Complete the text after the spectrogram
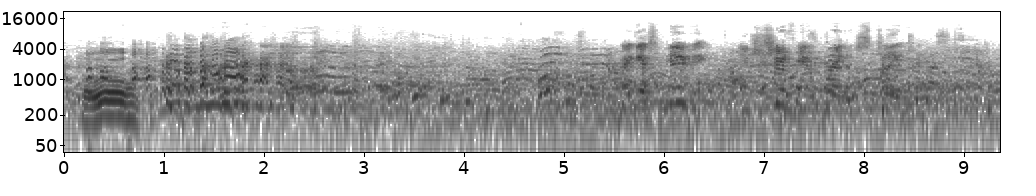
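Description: Several adults talk and call out animatedly nearby.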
